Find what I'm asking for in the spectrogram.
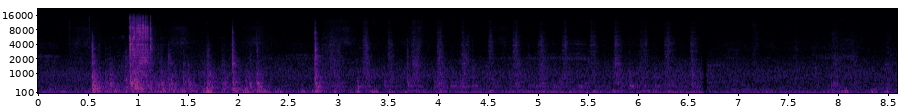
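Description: A ratchet wrench removing a bolt at the top of a Mazda RX8 hood during a carbon fiber hood damper install. It gives a quick series of close clicking ratchet strokes that is fairly faint under some background noise.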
